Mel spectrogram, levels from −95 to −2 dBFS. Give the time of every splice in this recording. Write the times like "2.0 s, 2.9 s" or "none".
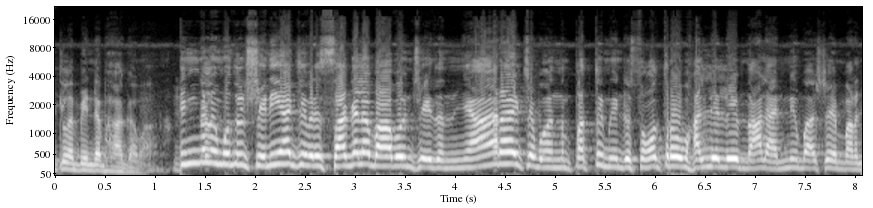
1.3 s

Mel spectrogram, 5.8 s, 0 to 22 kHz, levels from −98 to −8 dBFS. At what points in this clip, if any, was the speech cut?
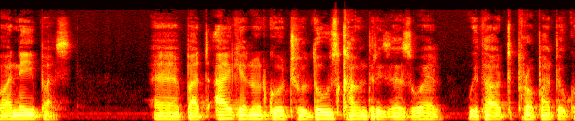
none

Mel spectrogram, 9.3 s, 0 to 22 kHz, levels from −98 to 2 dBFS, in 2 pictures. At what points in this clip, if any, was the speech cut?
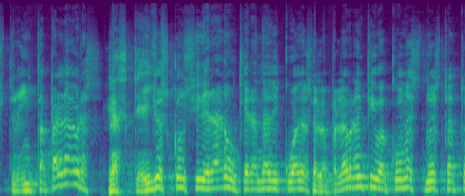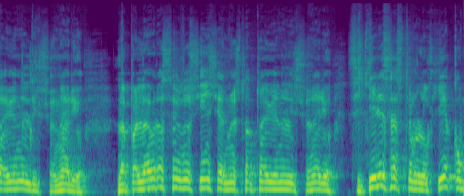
1.0 s, 3.1 s, 8.1 s

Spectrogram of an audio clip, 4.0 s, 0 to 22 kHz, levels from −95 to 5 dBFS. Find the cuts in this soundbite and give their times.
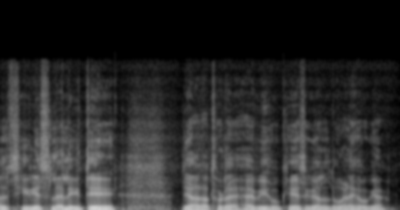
none

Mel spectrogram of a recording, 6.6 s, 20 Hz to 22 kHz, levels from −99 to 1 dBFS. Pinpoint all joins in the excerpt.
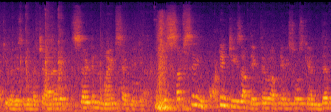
3.2 s

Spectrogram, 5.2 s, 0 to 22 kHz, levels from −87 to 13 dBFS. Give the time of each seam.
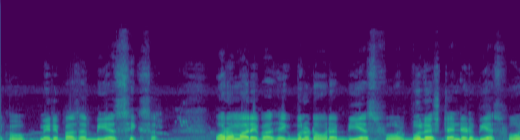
none

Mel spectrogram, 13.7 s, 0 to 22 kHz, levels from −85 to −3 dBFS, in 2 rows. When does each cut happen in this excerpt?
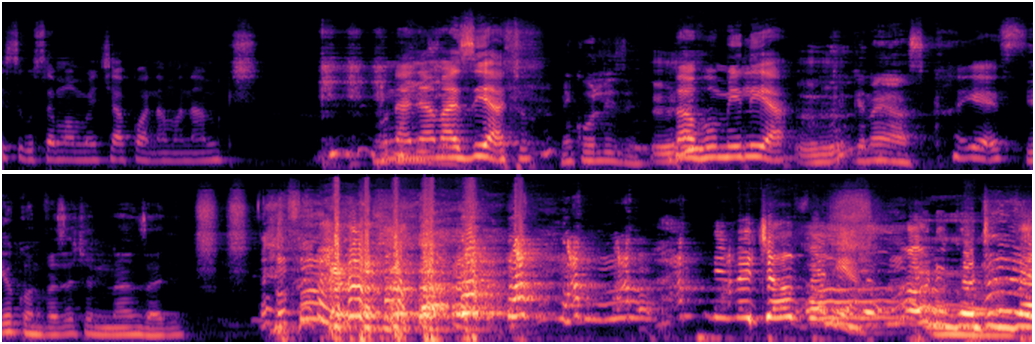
12.4 s

